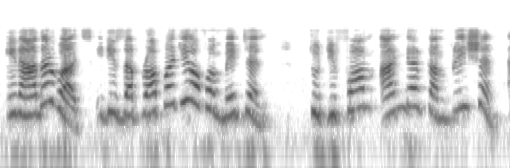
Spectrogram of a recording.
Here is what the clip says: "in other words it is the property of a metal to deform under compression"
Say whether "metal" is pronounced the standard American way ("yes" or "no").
no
